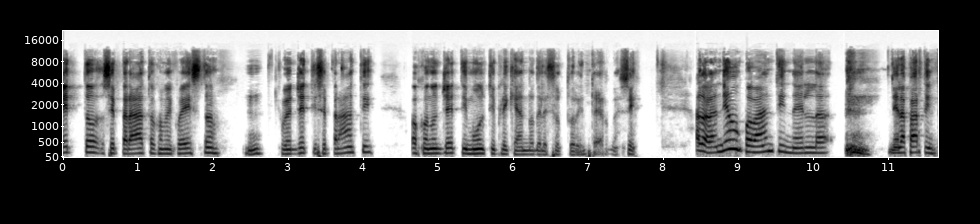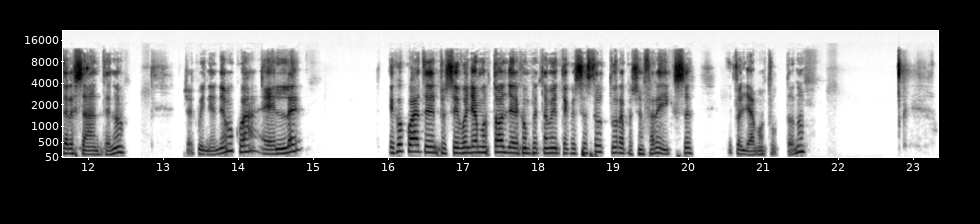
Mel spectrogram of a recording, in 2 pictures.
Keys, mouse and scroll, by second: 3.6-6.6 right drag, 8.1-8.7 scroll up 1, 8.7-10.6 middle drag, 11.9 right click, 13.0 Tab, 14.9 l, 19.4 x, 22.0-23.3 middle drag.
